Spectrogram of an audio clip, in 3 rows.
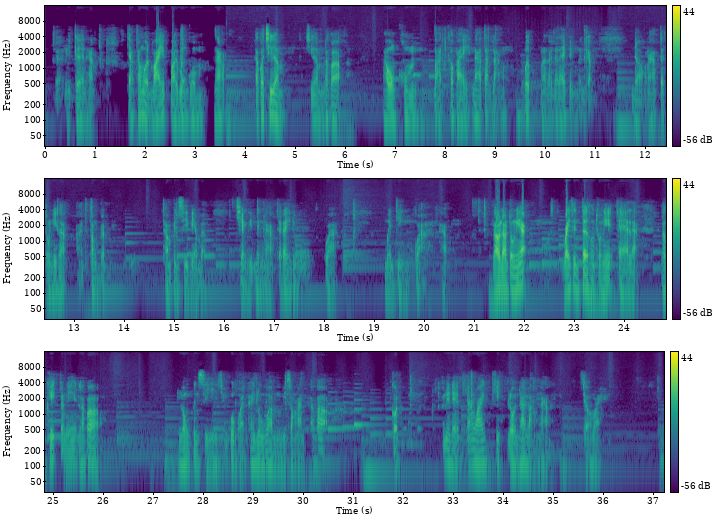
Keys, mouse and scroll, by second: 1.2 click, 4.7 click, 5.6 click, 6.0 click, 8.8 click, 9.3 click, 11.8 click, 16.3 right click, 17.7 click, 19.5 click, 20.1 click, 20.8 click, 22.0-23.2 drag, 23.5 click, 24.2 click, 28.3 click, 28.9 click, 29.7 click, 32.9 alt+click, 33.9 click, 36.1 click.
